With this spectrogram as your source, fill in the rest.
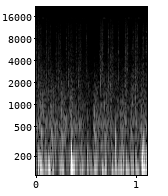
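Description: Dueling pistols fire in a shooter video game. The shots come as muffled, low, booming thuds, a couple of them stronger than the rest, with no talking.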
